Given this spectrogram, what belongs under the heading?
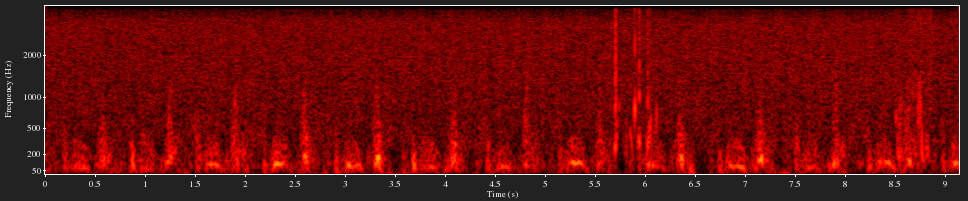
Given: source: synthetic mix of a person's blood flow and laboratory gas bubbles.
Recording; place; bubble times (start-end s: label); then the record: Doppler ultrasound of blood flow; precordium
5.66-6.16 s: bubbles
8.49-8.87 s: bubbles
From the record:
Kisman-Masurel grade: 121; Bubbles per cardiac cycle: 1 to 2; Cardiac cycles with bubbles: 10 to 50%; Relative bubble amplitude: barely perceptible (0.100 to 0.250); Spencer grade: 2 (many but less than half of the cardiac periods contain bubble signals, singularly or in groups); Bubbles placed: anywhere in the cardiac cycle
